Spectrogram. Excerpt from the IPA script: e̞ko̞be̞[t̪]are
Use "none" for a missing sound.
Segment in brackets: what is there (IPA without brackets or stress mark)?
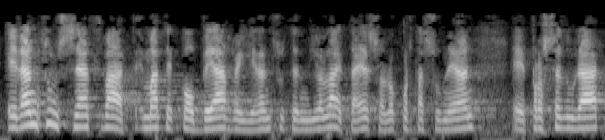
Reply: none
